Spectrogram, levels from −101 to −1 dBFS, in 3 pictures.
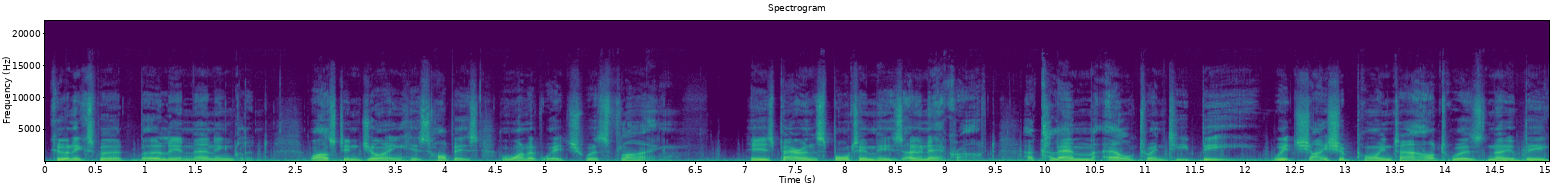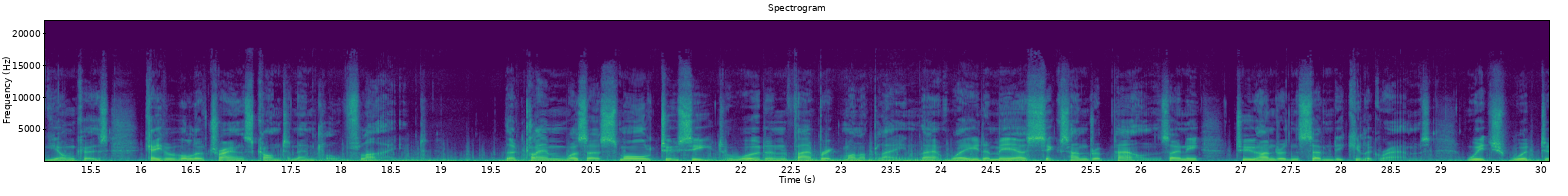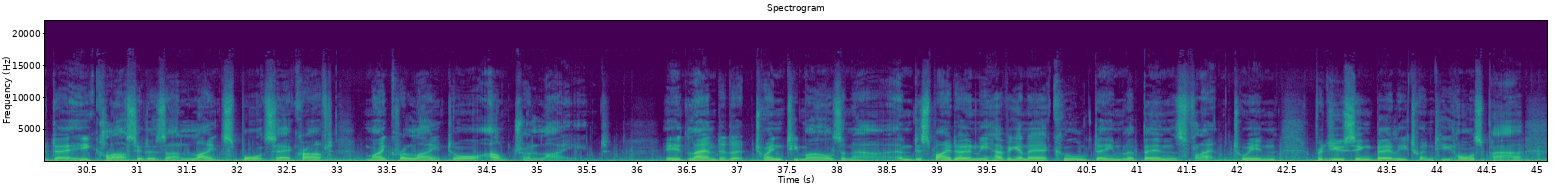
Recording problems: wind noise on the microphone; occasional gusts; 15 dB below the speech

